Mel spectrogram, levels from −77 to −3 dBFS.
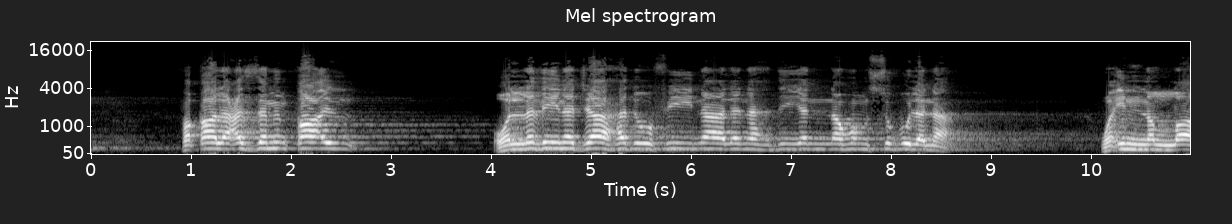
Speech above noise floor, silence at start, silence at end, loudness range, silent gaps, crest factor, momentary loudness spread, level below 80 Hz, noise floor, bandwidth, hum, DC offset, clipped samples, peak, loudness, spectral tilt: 38 dB; 0 s; 0 s; 5 LU; none; 14 dB; 12 LU; -60 dBFS; -50 dBFS; 13.5 kHz; none; under 0.1%; 0.3%; 0 dBFS; -12 LUFS; -4.5 dB/octave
